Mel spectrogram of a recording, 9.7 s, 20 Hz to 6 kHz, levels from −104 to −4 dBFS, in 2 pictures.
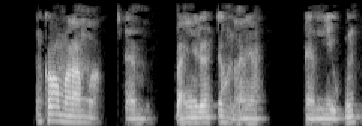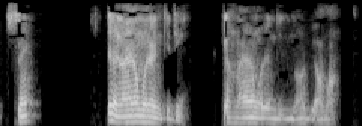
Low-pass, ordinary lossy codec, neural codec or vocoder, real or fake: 5.4 kHz; MP3, 24 kbps; codec, 24 kHz, 3 kbps, HILCodec; fake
